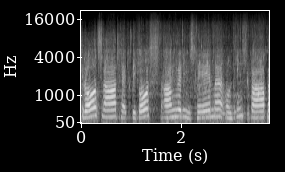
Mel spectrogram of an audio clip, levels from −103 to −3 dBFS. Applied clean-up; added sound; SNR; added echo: neural mask model RNNoise.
